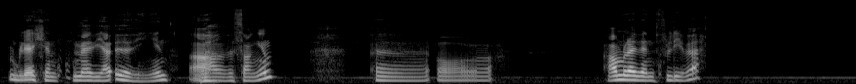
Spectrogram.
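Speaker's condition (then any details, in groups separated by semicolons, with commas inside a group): Down syndrome; congenital, present from birth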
